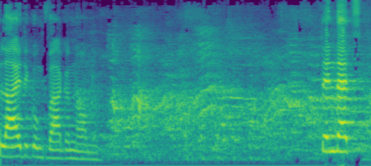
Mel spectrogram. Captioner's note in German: Heiterkeit - Unruhe - Glockenzeichen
